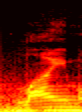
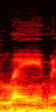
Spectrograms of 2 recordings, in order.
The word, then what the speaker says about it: Leim: It's Joshua Leim or Lame, L-E-I-M.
